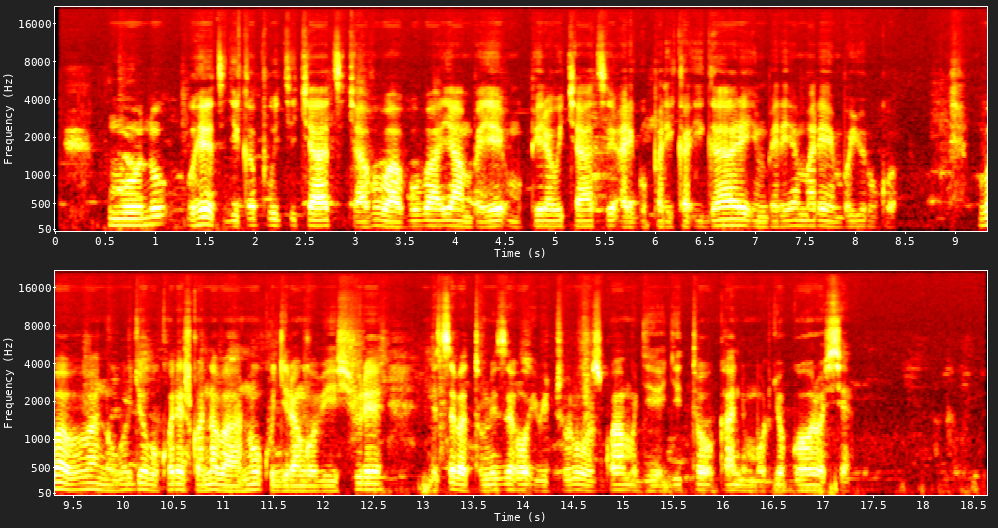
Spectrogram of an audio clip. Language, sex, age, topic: Kinyarwanda, male, 18-24, finance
